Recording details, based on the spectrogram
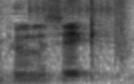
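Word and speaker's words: Kulusevski: in him and his tech me Rico Christian kulusuk that is how you say it Andre Gomes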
